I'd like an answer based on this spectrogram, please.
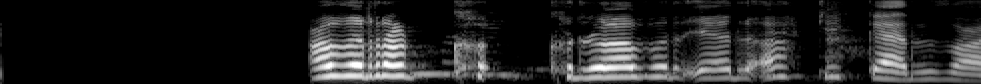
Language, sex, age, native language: Icelandic, female, 9, Icelandic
